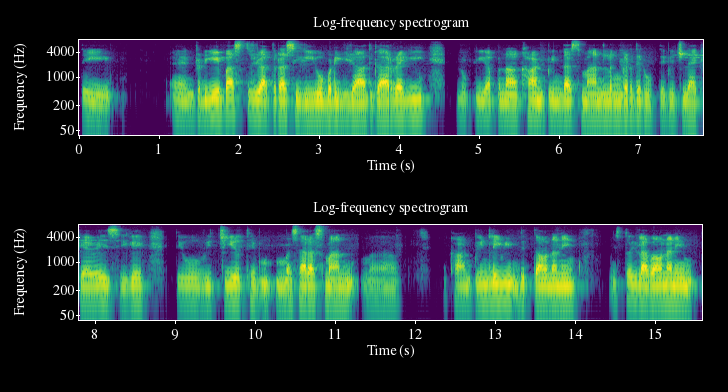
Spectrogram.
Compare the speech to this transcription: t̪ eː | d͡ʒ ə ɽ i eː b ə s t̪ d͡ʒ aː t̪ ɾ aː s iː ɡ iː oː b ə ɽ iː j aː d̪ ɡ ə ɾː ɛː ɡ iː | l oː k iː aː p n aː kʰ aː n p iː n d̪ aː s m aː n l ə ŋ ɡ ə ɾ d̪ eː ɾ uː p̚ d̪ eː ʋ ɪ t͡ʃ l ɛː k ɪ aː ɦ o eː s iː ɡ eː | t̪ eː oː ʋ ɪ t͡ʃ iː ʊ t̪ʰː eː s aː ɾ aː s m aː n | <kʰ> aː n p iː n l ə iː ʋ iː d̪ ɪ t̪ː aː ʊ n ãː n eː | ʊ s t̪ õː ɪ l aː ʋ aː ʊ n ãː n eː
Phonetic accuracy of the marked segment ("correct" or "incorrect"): correct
